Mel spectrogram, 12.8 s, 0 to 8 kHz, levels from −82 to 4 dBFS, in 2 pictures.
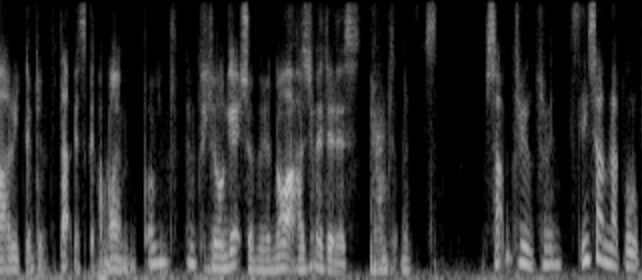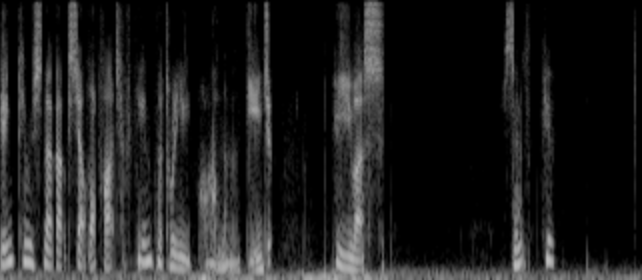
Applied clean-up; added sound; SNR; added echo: neural diffusion model UNIVERSE++.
